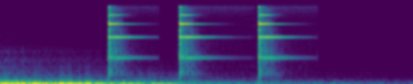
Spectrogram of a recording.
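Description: Sound effects for an animated logo end card: a deep boom's low rumble dies away, then three bright metallic dings about three-quarters of a second apart, each ringing briefly.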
